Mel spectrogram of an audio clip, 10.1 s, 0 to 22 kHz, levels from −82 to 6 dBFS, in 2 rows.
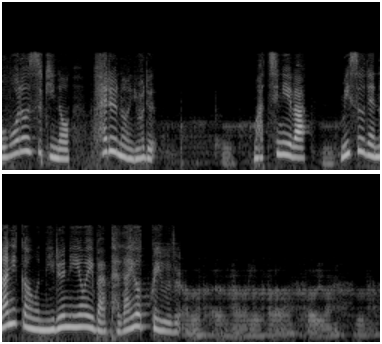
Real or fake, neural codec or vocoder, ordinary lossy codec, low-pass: fake; codec, 16 kHz, 0.5 kbps, X-Codec, HuBERT features, trained on LibriSpeech; Opus, 64 kbps; 7.2 kHz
